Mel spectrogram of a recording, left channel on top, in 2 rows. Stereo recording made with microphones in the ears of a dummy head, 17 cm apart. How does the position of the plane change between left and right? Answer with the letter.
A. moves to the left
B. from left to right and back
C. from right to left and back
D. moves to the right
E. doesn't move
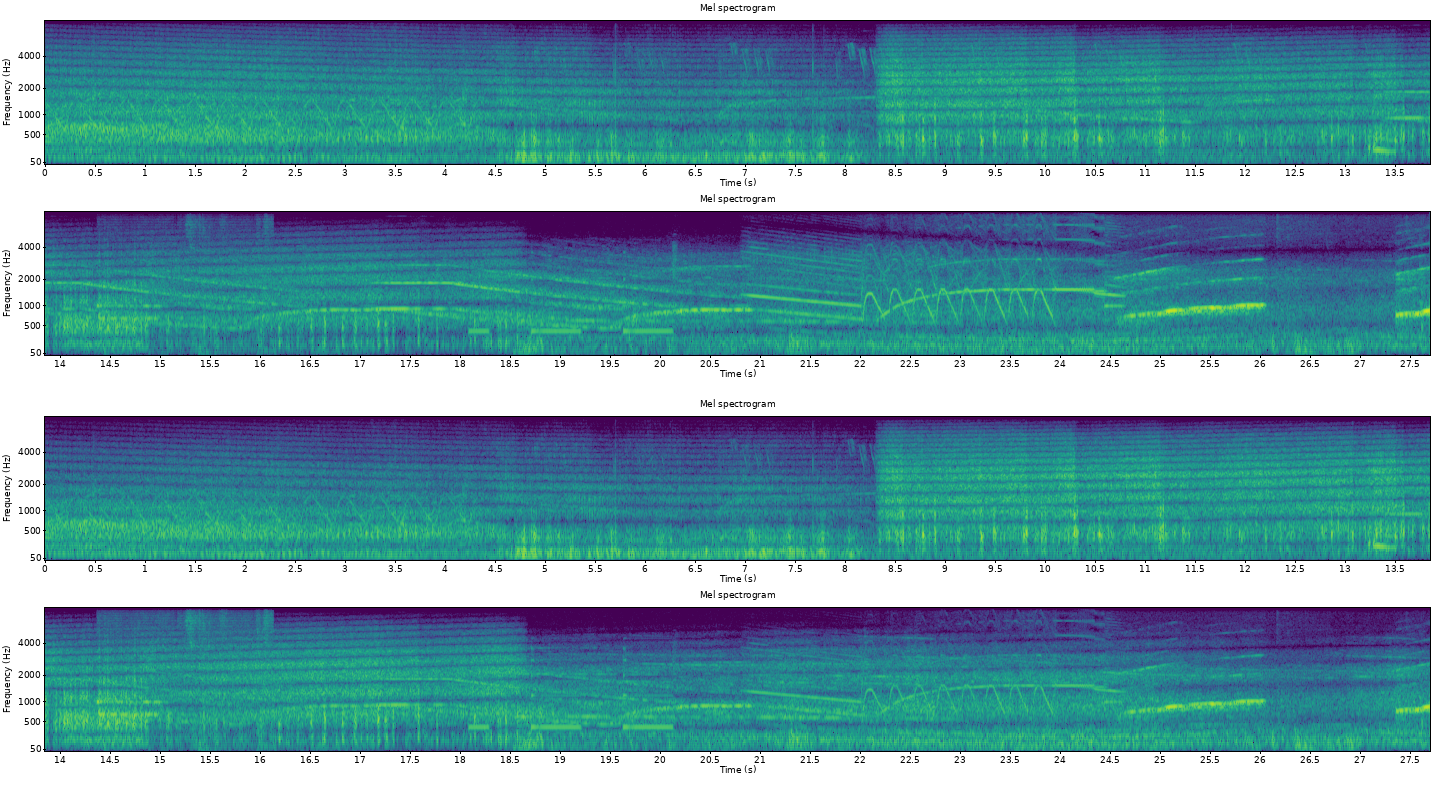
D.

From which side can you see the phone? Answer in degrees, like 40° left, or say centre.
40° right.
